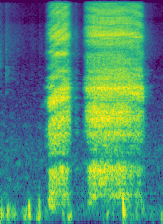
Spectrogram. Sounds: Sniff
